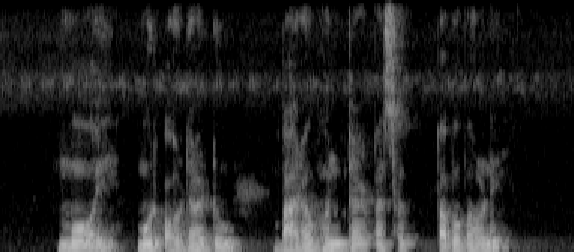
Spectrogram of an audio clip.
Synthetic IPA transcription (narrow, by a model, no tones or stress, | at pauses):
mojmʊɹɔɹɖaɹtʊ | baɹɔɡʱɔntaɹpasɔt̚ | pabɔpaɹʊna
